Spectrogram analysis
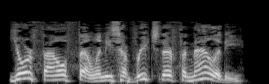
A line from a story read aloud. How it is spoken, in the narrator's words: Amanda shouted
